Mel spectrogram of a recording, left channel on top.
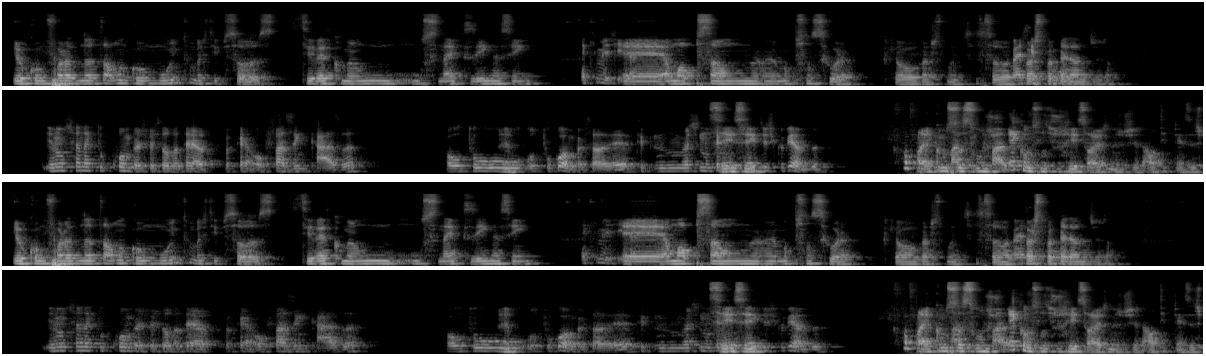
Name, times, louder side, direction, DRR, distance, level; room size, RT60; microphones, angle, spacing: voice 1, 0.1-2.7 3.0-5.3 6.2-8.5 8.9-11.1 17.0-17.1 19.1-19.6 20.9-24.0, right 1 dB, 15° right, 2 dB, 0.3 m, -31 dB
voice 2, 5.9-6.4 10.1-10.7 12.4-14.1 14.4-15.5 16.5-20.2 21.3-21.6 21.9-22.1, left 4 dB, 60° left, 6 dB, 0.4 m, -35 dB
2.6 x 2.0 x 2.4 m, 0.40 s
head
